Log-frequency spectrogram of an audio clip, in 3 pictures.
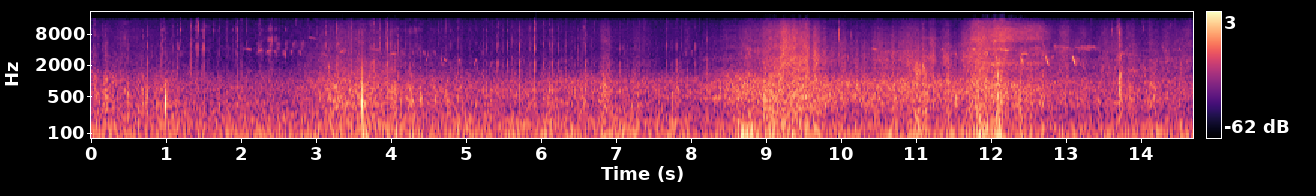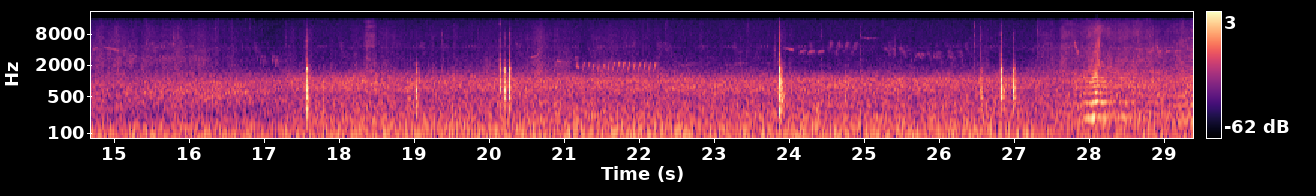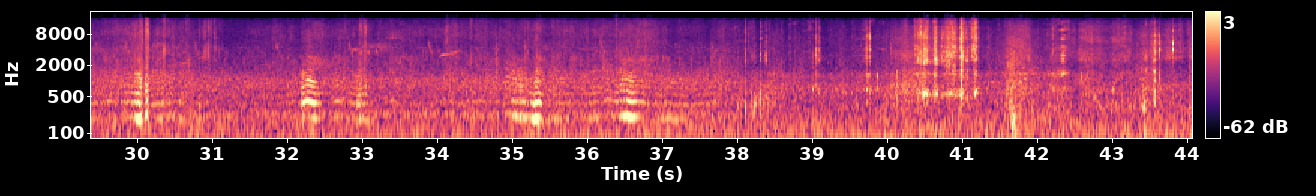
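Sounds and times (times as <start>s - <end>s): bees buzzing: 27.8s - 38.2s.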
